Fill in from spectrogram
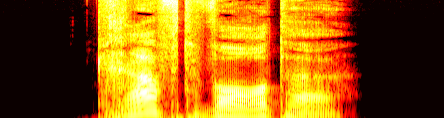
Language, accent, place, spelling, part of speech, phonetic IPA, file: German, Germany, Berlin, Kraftworte, noun, [ˈkʁaftˌvɔʁtə], De-Kraftworte.ogg
- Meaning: nominative/accusative/genitive plural of Kraftwort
